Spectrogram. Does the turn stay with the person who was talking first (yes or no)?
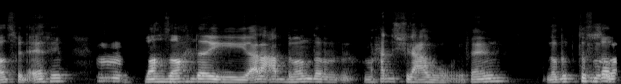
no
